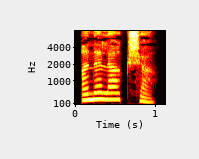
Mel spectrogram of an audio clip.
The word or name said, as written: ಅನಲಾಕ್ಷ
